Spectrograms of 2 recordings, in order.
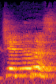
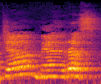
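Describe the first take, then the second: First: Said in the usual way. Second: Generous slowly split into three beats; syllable by syllable. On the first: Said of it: "First word is generous". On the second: Shown as a demonstration. Teacher showing students three syllables, Generous broken slowly apart. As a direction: say Generous slowly, a break after each syllable. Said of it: "three syllables are there".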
